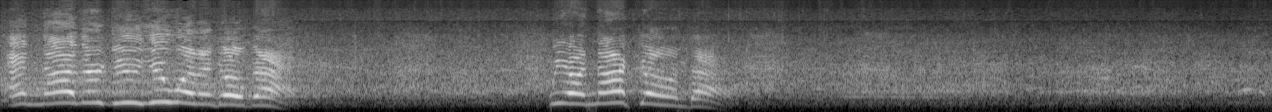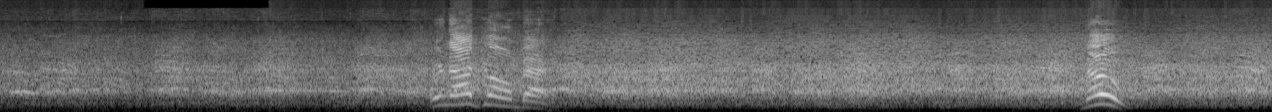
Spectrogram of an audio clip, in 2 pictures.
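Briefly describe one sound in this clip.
A man shouts forcefully into a microphone over loudspeakers in a large echoing hall.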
